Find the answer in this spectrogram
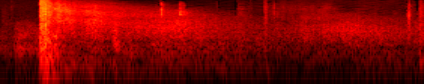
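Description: A single rifle shot fired at a distant target, a sharp crack about a fifth of a second in, with its echo dying away over about a second.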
